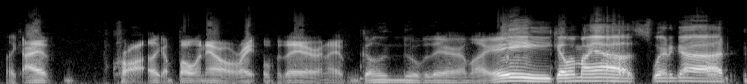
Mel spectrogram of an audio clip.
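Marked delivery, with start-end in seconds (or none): 4.9-7.3 loud, high challenge to an intruder; hammed-up warning yell, sustained and raised; mock threatening shout. Daring an intruder to come in his house, mock-threatening yell.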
